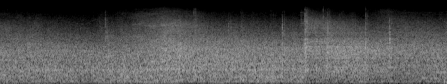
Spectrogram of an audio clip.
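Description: Ice hockey rink ambience: a steady wash of noise from skates on the ice and the arena, with a swelling scrape about halfway through and a sharp knock about three seconds in.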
